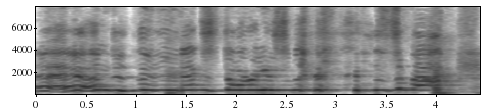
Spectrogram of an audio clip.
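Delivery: very high, slow, squeaky reading with stifled giggles. Retelling reading a story on camera while trying not to laugh: imitating own suppressed giggling. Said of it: "it sounded like Mickey Mouse on helium".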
